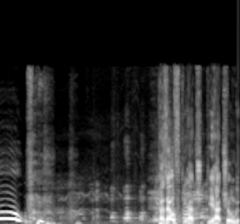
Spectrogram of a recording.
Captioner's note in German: Lachen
